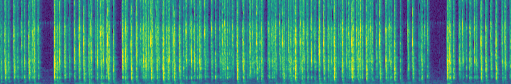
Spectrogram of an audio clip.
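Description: Fingertips type fast on a Razer BlackWidow backlit plastic mechanical keyboard with clicky green switches. A dense stream of sharp, bright clicks and taps rattles on, broken by a few brief pauses.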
